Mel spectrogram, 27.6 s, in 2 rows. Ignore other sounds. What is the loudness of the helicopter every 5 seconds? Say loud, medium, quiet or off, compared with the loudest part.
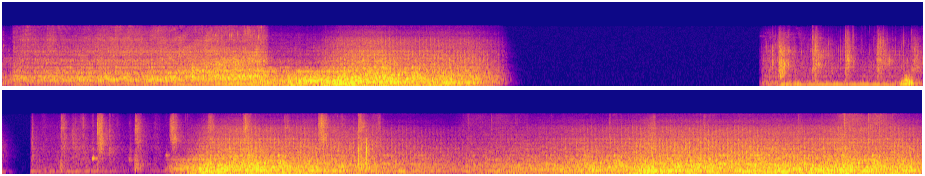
loud, loud, off, loud, loud, loud.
